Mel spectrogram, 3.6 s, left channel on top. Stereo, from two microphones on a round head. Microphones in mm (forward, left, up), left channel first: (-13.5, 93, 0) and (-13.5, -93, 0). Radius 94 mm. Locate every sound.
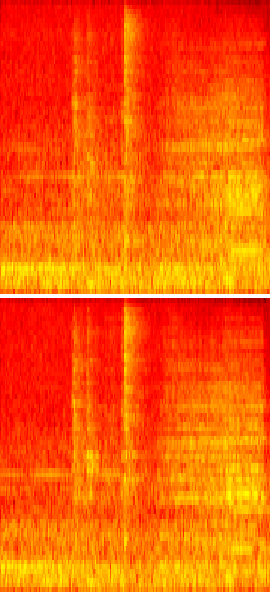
0.9 s a squeak: 20° right (ahead or behind), 2.5 m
